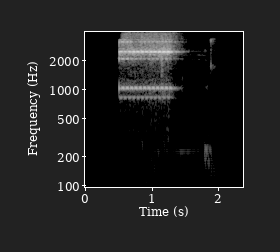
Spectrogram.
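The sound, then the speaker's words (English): A phone rings once with a bright, steady electronic trill lasting under a second, then fades, followed by a brief faint chirp. No one speaks. “If you don't shut that phone off, every show, dude, shut the phone off.”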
